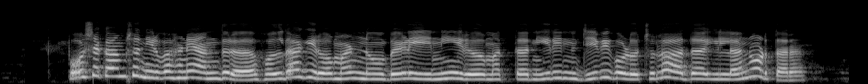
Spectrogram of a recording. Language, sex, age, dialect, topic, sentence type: Kannada, female, 31-35, Northeastern, agriculture, statement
